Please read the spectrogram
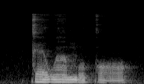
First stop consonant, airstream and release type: plain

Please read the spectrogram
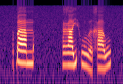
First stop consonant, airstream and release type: implosive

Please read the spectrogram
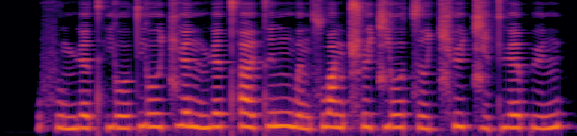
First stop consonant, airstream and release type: aspirated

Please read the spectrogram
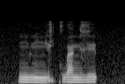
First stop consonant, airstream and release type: plain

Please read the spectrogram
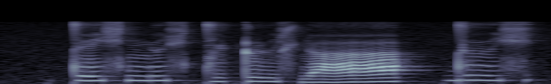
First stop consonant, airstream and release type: plain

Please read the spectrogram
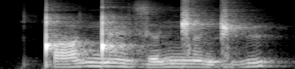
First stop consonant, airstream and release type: click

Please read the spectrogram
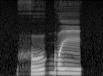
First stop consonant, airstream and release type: plain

